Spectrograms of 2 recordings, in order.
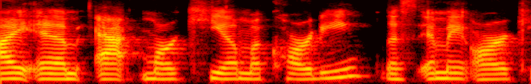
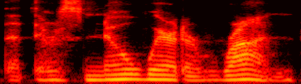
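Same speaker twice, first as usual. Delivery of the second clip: slow, creepy whisper; host savoring the horror, slowly whispered; ominous whisper; 3 semitones lower, 6 dB quieter than usual. Acted. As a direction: let the threat hang in a whisper. Dramatic retelling of story's dread.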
